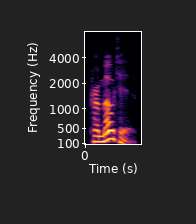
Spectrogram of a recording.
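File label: "promotive", British English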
